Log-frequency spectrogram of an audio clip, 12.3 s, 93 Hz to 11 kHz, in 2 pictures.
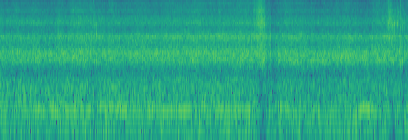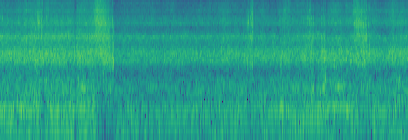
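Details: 2007 Yamaha VX Cruiser jet ski under way after a $10 fix, the surging probably caused by a narrow gap: a steady engine drone over wind and water with no rise-and-fall surging, quick undelayed throttle response; running great.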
